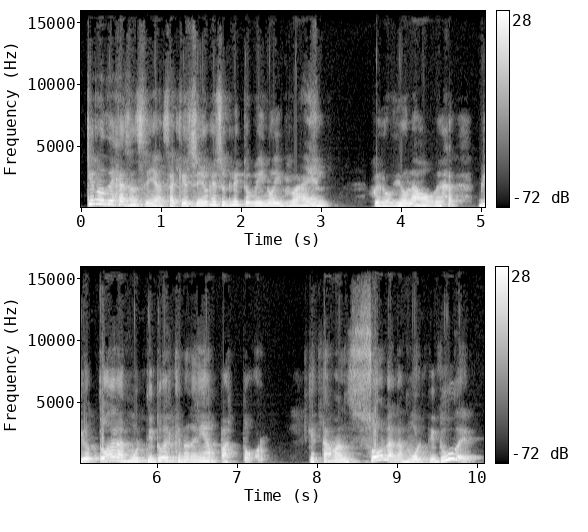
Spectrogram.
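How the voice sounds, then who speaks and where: Man preaching with a mellow, dark tone. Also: sits high. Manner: rhetorical questions, repeats words and checks the listeners. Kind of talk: sermon.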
